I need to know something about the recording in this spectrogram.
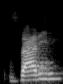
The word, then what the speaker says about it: Zarin: তখন আমার নামের বানানটা দেখতে পাচ্ছ, একটু ডিফারেন্ট লাগতে পারে তোমার কাছে, কি লেখা, ZARIN, জারিন, তাই না? কিন্তু এটা হচ্ছে যে আমার উচ্চারণটা কি জারিন, বাংলায় লিখলে ব্যাপারটা হচ্ছে কিছুটা এইরকম।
